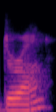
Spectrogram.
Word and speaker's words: Duran: of okay very good is the pronunciation of your last name sir is it Duran yes ma'am okay so Duran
